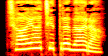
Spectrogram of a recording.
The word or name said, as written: ಛಾಯಾಚಿತ್ರಗಾರ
